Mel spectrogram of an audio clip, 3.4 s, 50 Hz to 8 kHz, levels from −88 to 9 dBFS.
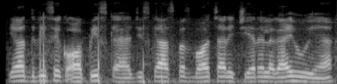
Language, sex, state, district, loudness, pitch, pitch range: Hindi, male, Jharkhand, Garhwa, -18 LUFS, 155 Hz, 150-165 Hz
